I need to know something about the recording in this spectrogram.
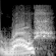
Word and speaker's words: Rauch: of a formal uh introduction and is it roush is that how you say it uh rao actually rhymes with german yeah i just learned how to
